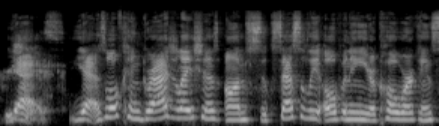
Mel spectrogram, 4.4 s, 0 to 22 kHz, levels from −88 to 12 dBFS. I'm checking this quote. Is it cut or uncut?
cut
